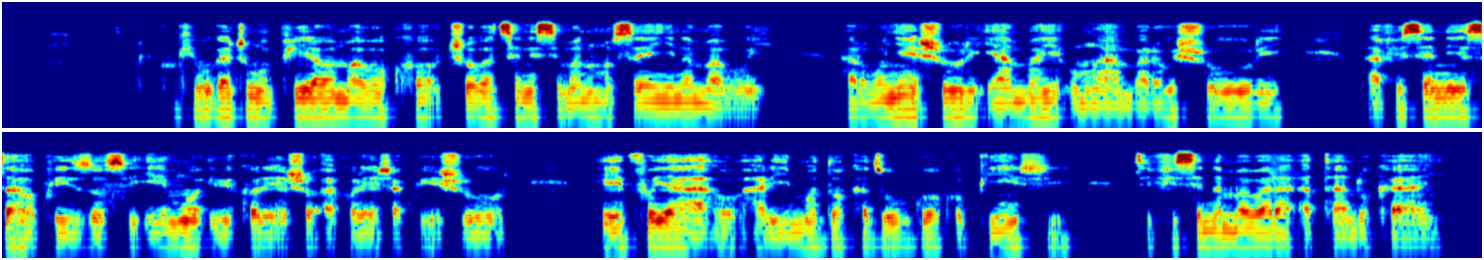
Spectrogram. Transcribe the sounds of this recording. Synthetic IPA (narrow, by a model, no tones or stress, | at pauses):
kʰukʰiβuɡat͡ʃumupʰiːɾawamaβo̞kʰo̞̰t͡ʃuβat͡se̞nisimanumuseɲinamaβṵji | haɾumuɲe̞ːʃuːɾḭjaːmbaje̞ʔumŋaːmbaɾowiʃuːɾi | afise̞niːsaho̞kwiːzo̞sḭʔiɾimŋo̞ʔiβikʰo̞ɾe̞̰ʃo̞ʔakʰo̞ɾe̞ʃakwḭːʃuːɾe | he̞ːp͡fo̞jaːɦo̞haɾiimo̞do̞kʰazuβub̚ɡo̞̰ːkʰo̞b̚ɡiːnʃḭ | z̥ifise̞namaβaɾaʔatʰaːndukʰa̰ɲe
